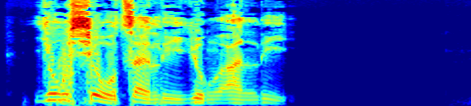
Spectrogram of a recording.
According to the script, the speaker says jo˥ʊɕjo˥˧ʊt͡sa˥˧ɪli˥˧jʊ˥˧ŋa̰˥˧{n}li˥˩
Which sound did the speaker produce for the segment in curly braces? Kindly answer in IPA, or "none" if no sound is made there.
n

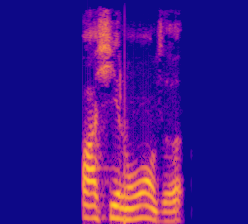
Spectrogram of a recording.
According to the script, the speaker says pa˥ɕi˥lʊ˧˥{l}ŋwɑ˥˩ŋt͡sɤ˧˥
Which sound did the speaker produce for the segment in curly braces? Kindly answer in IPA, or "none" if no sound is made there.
none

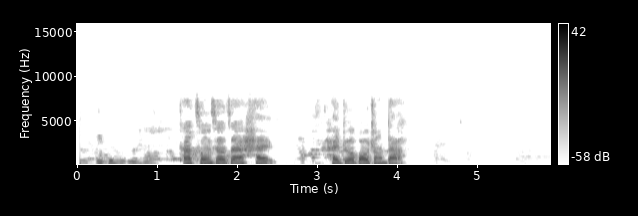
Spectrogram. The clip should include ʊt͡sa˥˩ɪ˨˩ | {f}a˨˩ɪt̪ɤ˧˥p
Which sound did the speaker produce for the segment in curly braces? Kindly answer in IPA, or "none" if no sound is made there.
x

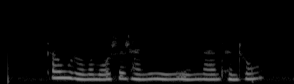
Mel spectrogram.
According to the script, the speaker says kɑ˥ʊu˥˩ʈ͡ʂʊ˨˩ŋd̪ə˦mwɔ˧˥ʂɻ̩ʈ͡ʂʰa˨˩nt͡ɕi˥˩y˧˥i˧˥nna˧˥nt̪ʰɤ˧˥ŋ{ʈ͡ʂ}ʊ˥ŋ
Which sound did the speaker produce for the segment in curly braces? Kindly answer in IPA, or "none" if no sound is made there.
ʈ͡ʂʰ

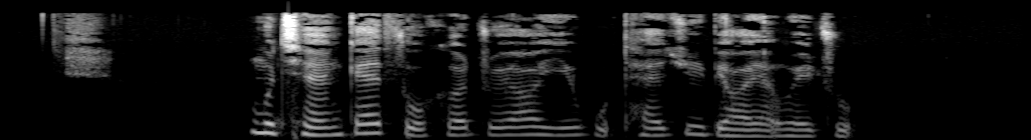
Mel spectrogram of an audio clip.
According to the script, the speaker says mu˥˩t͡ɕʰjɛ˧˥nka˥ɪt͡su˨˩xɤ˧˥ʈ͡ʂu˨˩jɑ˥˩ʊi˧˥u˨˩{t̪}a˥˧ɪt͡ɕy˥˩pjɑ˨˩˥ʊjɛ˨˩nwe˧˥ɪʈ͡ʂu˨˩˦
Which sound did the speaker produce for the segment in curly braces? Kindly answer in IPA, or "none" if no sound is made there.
t̪ʰ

